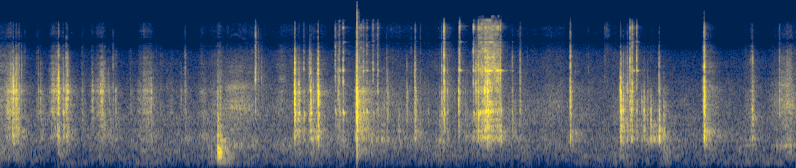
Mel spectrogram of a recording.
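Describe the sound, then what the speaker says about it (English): A ratchet tightens a bolt after a spark plug change on a Mitsubishi Outlander Sport, giving close, crisp clicking bursts in irregular runs with short pauses between strokes and no talk. "All we have to do is tighten this bolt up"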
